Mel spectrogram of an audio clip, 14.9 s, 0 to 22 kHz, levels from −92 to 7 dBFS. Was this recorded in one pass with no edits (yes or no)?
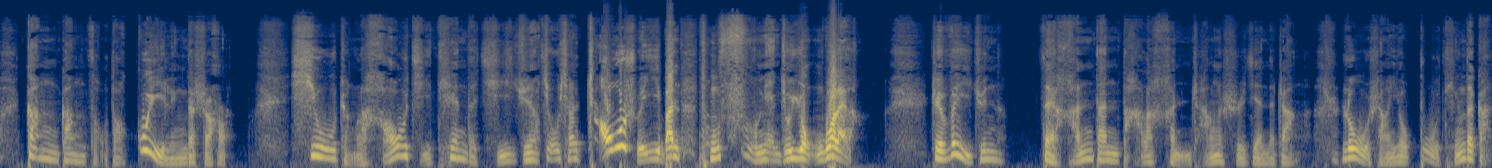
no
